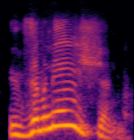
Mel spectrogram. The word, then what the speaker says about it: examination: All the 5 syllables are equally stressed in Tamil. ஆனா இங்கிலீஷ்ல the pronunciation is examination.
